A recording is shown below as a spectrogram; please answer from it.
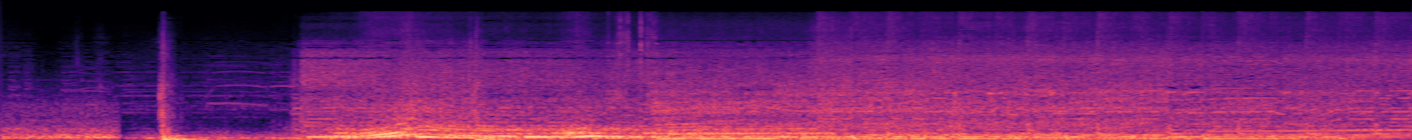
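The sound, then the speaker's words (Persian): A taxi car being driven: after a sharp knock near the start, the engine rumble rises in a few quick climbing sweeps as it accelerates, then settles into a steady, loud drone. “نمیتونه تاکسی منو برونه، اون گواهینامه تاکسی نداره. نه ترس، از جاده بیرون نمیره. نمیبریم، حالا یکم اجازه بده اون برونه.”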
